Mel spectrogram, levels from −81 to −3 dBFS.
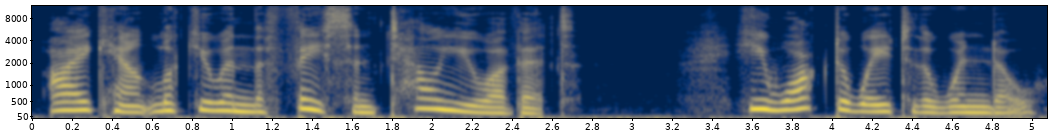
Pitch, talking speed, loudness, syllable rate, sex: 215 Hz, 215 wpm, -16 LUFS, 5.0 syllables/s, female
